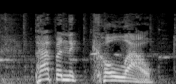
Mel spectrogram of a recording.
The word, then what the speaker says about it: Papanikolaou: It is short for the creator of the pap smear, which was Georgios Papanikolaou, or how do you say it? Papanikolaou.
